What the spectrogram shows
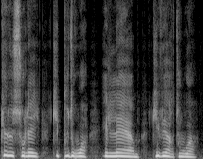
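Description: Storybook figure: a young sister on watch voiced by a man, high falsetto, calling out, dry sound. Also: slow, mellow, no room sound. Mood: anxious. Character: young woman, anxious sister keeping watch. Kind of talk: storybook reading.

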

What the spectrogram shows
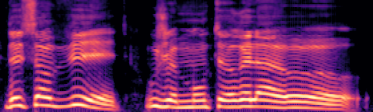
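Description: A man voicing a cruel, merciless nobleman, shouting slowly and loudly with menace in a storybook reading. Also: a little high, animated, clean tone, no room sound, voice pushed up. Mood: menacing. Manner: slow, loud, menacing shouting. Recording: dry studio sound.

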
